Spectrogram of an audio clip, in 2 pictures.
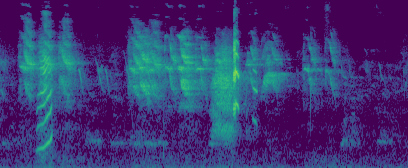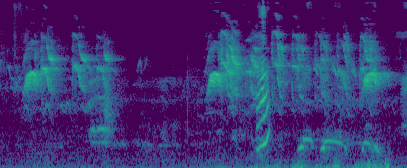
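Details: Indian ringneck parakeet chirping with an Alexandrine parakeet in a home setting: chattering bursts of high, raspy chirps with a few sliding whistled squeaks, pausing briefly before resuming, faint background noise.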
